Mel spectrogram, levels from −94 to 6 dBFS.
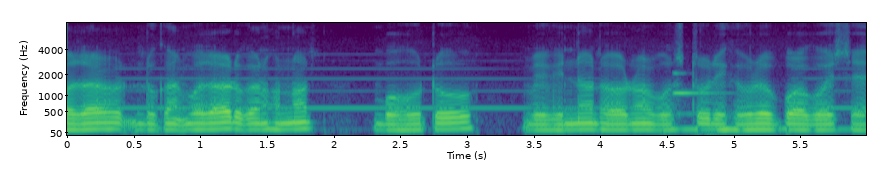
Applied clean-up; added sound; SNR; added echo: none; Marimba, xylophone / Wood + Wind instrument, woodwind instrument; 15 dB; none.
